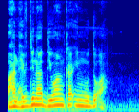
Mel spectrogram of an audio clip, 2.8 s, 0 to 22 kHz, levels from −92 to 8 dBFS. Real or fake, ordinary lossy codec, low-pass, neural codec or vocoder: real; none; none; none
